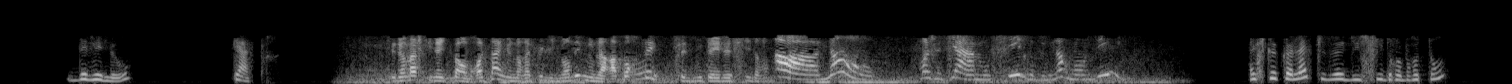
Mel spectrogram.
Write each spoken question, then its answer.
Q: Est-ce que Colette veut du cidre breton?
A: Non, elle veut du cidre de Normandie.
